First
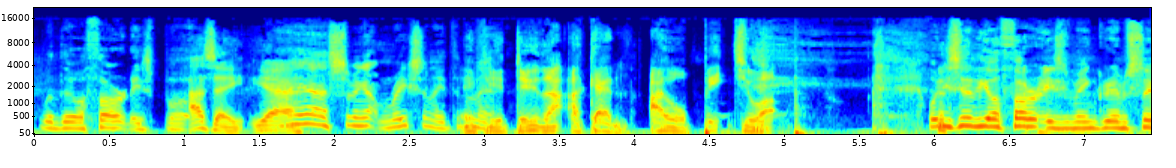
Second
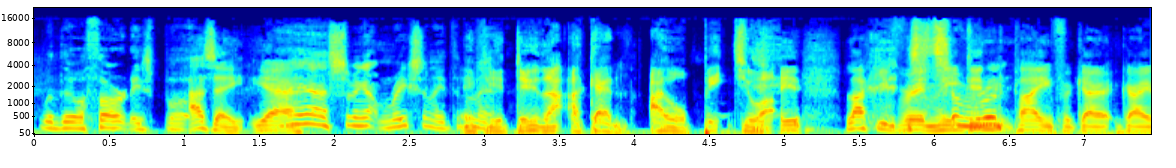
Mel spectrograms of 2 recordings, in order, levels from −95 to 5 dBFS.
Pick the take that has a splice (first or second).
second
